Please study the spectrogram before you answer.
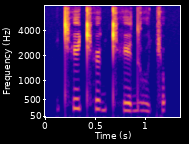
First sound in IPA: cʰ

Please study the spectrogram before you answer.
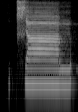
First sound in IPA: t͡ɕ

